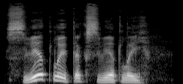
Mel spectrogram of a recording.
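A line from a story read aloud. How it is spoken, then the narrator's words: Laughing. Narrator (Russian): засмеялся Дунк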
